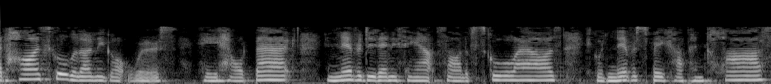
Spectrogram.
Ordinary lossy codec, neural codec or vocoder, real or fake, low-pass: MP3, 24 kbps; codec, 16 kHz, 4 kbps, X-Codec, WavLM features, trained on Multilingual LibriSpeech; fake; 7.2 kHz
